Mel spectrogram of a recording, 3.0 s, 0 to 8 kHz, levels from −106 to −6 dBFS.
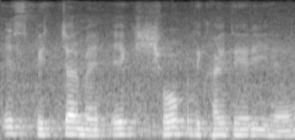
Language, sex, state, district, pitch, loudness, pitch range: Hindi, male, Chandigarh, Chandigarh, 125 Hz, -16 LUFS, 120-135 Hz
